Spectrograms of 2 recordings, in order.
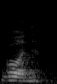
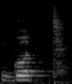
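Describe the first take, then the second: First: The final consonant is a voiced d sound. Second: The final consonant is a voiceless t sound. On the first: The speaker calls it wrong. "you do not pronounce it like god" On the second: The speaker calls it right. "You should say got"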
